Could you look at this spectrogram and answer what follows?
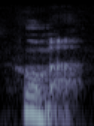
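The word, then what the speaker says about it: Hema: has introduced a new retail comp concept it's pronounced Huma and you can find a link to it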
